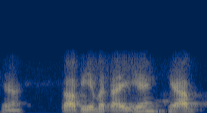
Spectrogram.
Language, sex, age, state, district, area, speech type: Urdu, male, 18-30, Uttar Pradesh, Rampur, urban, conversation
